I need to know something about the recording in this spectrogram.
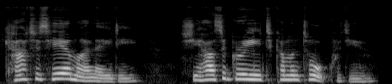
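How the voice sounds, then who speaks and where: A woman's voice: medium pitch, lively intonation, moderate pace, dark tone, lightly acted. A woman voicing a firm, courteous male courtier.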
